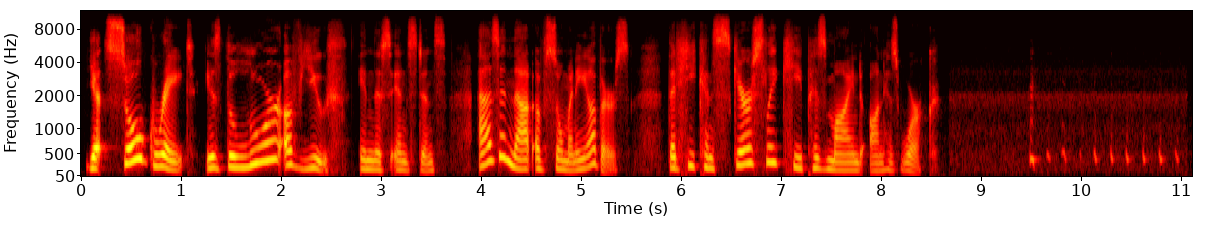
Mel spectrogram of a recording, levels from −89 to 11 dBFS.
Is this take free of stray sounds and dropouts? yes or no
no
